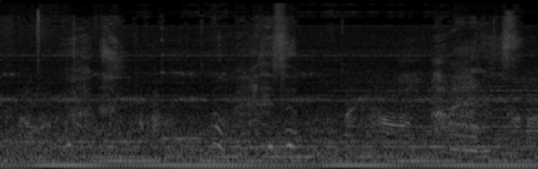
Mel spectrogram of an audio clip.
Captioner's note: sobbing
